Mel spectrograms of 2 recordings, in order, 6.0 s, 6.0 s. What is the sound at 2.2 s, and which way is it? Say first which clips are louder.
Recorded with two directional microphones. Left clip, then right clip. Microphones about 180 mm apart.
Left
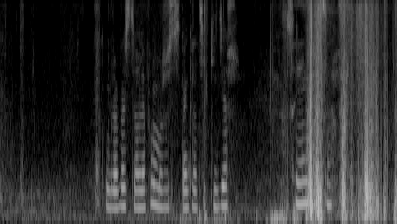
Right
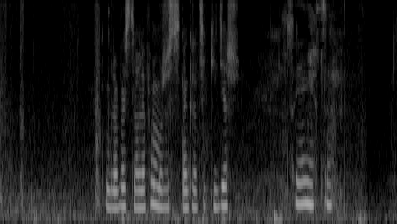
A woman's voice: left 1 dB; 5° left (ahead or behind).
